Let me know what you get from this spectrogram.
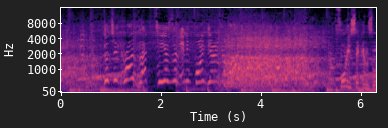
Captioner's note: laughter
